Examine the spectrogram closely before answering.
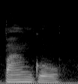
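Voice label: "bangle", Nigerian Pidgin, male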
